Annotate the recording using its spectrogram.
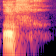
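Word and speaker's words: óðr: Voilà donc un petit manga ça ODR qui veut dire ça se prononce offre.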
